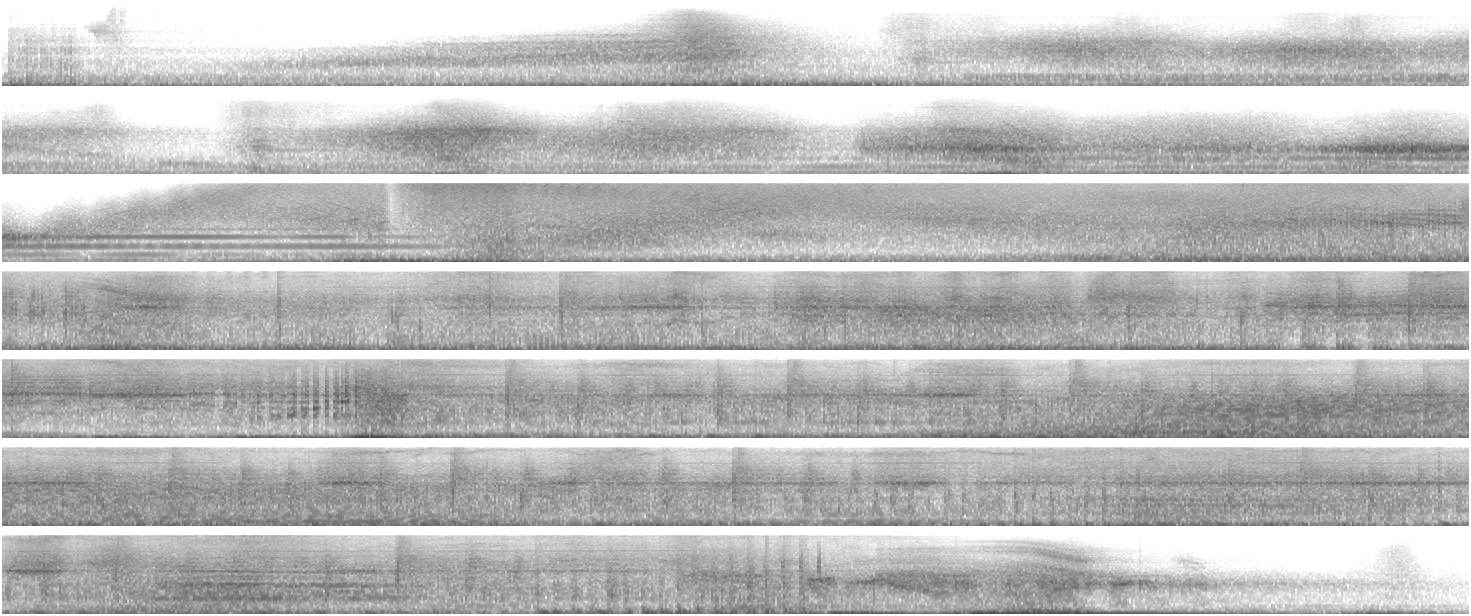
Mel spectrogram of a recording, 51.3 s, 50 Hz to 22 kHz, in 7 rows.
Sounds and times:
Sound effect: 0:00.0 - 0:51.3
Music: 0:15.4 - 0:49.5.

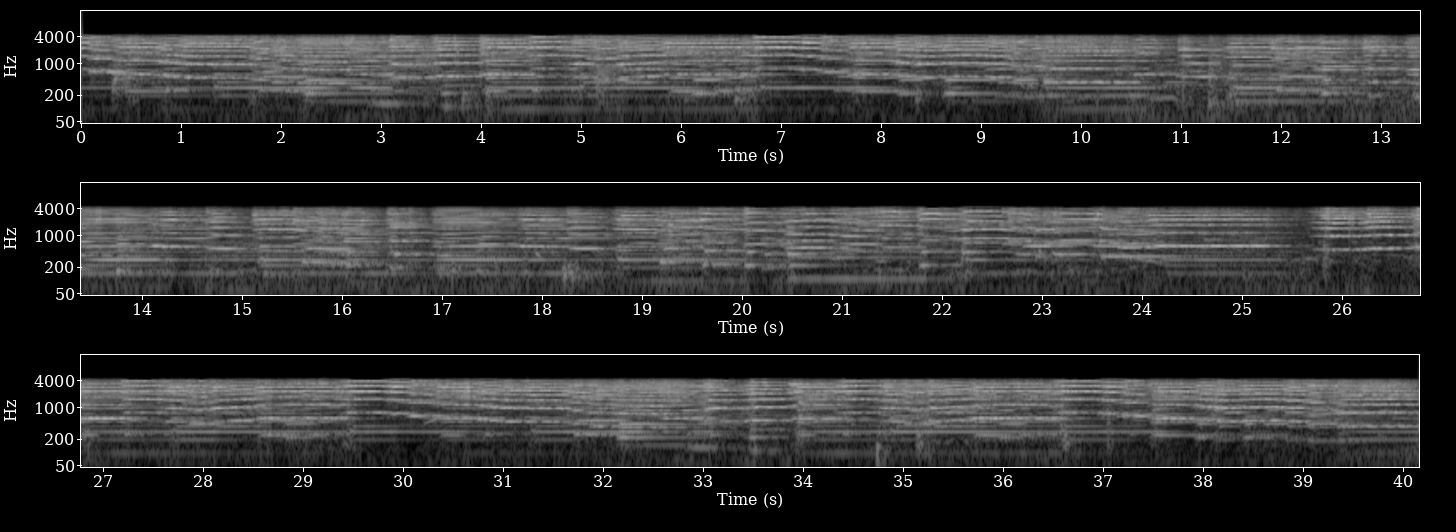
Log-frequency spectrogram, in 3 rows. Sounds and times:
Violin, fiddle: 0:00.0 - 0:40.1.

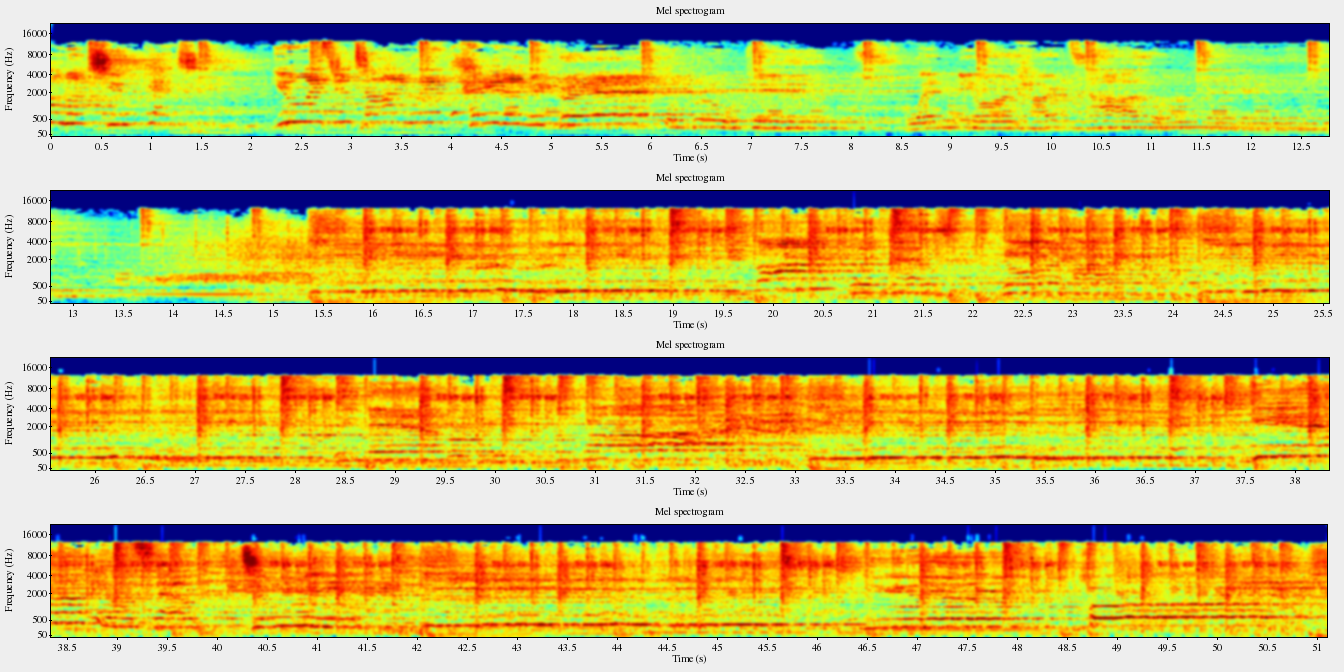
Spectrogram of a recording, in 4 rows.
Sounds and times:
Music: 0:00.0 - 0:51.1.

